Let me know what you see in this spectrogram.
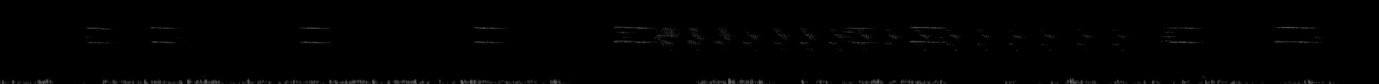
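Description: Small bird chirping faintly in short paired notes, breaking into a rapid run of chirps for about four seconds from around six seconds in, then back to paired chirps near the end. A faint, uneven low rumble runs underneath.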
